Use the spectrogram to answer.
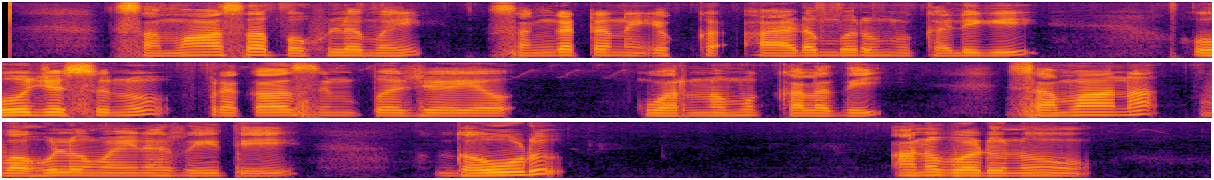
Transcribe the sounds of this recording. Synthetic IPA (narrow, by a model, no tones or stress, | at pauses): sɐmaːsɐbɐhulɐmɐj | sɐŋɡʱɐʈɐnɐjʔɔkːɐaːɽɐmbɐɾɐmukɐliɡi | ɔːd͡ʒɐsunupɾɐkaːsimpɐd͡ʒɛːjɐ | ʋɐɾɳɐmukɐlɐd̪i | sɐmaːnɐ | bɐɦulɐmɐjnɐɾiːt̪i | ɡɐwɽu | ɐnubɐɽunu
